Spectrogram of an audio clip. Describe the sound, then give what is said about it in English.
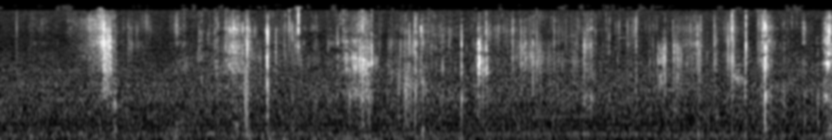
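Soft biting and chewing of a marshmallow, done ASMR-style: many small, crinkly, crunchy clicks and moist smacks fall at an uneven pace over a faint background hiss, with no talking. “It's ASMR of me eating a fucking marshmallow.”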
